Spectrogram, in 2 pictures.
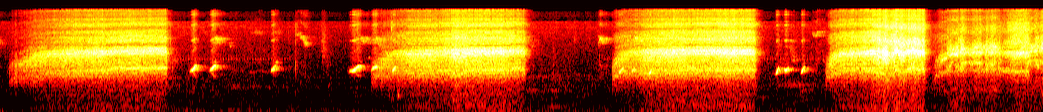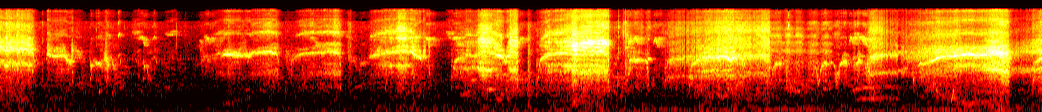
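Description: A tame bird of prey calling again and again at feeding time: long hoarse screams of a second or two in the first half, then a fast run of short, rising and falling chirping calls.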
